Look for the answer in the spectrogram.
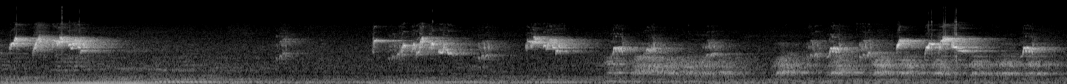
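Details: Red-whiskered bulbul singing short, bright warbled phrases in bursts, high whistled notes alternating with lower mellow syllables, a brief pause after the first phrase, then rapid varied phrases toward the end; faint low background hum.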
